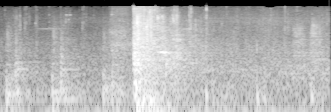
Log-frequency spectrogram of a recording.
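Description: A metal gate clangs shut.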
